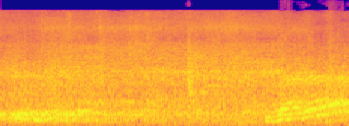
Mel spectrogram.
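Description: A man's amplified sermon voice through a microphone and loudspeaker. A drawn-out chanted note tails off at the start, and a steady hiss runs underneath.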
